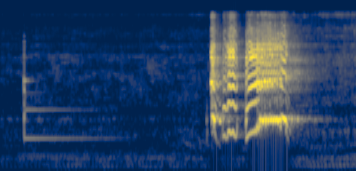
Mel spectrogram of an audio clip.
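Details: Vigorous crow of a green junglefowl after a heavy downpour. A brief ringing tone and a low hum come first, then a two-part rasping call: a clipped opening note and a drawn-out, strained tail.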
